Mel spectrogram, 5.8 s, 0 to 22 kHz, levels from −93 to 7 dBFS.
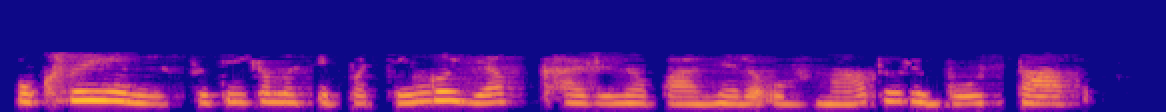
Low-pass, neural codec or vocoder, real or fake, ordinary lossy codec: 3.6 kHz; none; real; AAC, 16 kbps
